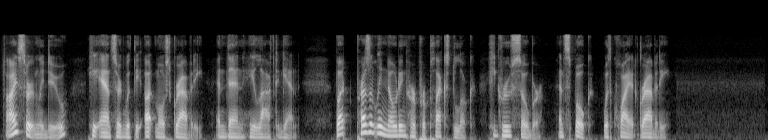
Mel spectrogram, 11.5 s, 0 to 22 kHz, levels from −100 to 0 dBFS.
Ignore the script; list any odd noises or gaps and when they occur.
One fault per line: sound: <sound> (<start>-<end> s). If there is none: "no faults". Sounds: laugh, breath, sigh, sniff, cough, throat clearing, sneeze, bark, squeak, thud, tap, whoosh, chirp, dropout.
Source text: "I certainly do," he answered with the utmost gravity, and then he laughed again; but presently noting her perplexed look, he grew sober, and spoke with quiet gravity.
no faults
